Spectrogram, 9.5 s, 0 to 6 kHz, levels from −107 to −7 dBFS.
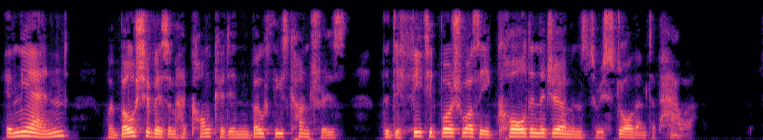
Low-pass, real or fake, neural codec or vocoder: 5.4 kHz; real; none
